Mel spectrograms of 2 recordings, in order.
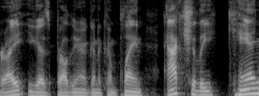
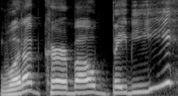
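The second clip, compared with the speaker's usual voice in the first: loud yelling, higher and louder; 10 semitones higher, 7 dB louder than usual. Greeting a viewer on a live stream: loud yelled greeting. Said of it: "I think I'm just yelling".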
